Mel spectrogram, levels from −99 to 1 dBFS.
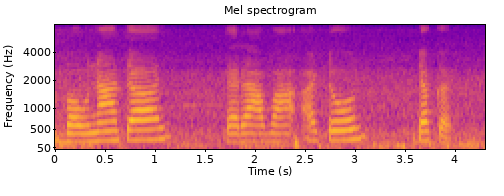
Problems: constant background noise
